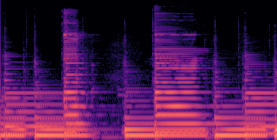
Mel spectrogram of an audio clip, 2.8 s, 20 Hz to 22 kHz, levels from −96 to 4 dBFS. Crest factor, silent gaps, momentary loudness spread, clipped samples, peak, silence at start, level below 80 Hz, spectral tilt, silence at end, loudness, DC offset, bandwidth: 12 dB; none; 5 LU; under 0.1%; -14 dBFS; 0 s; -72 dBFS; -6.5 dB/octave; 0 s; -27 LUFS; under 0.1%; 12 kHz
